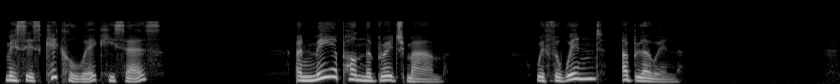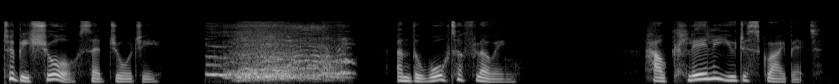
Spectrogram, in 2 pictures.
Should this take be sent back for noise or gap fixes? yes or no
yes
